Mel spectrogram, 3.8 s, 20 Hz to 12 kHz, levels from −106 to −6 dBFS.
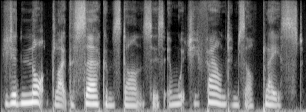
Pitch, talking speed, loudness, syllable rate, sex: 185 Hz, 205 wpm, -20 LUFS, 4.9 syllables/s, female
